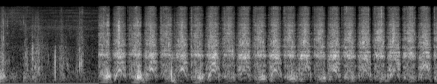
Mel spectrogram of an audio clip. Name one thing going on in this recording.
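A bow saw cuts through a log in quick, rhythmic strokes.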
